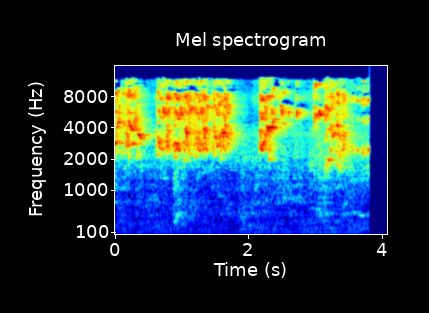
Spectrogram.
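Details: Lovebird kept at home, said to be singing energetically, pouring out bursts of shrill squeaky chatter and piercing chirps, broken by brief dips before each new burst, then stopping abruptly.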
